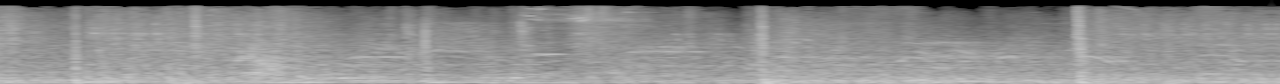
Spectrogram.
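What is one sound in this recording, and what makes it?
Sharp explosions burst nearby.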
